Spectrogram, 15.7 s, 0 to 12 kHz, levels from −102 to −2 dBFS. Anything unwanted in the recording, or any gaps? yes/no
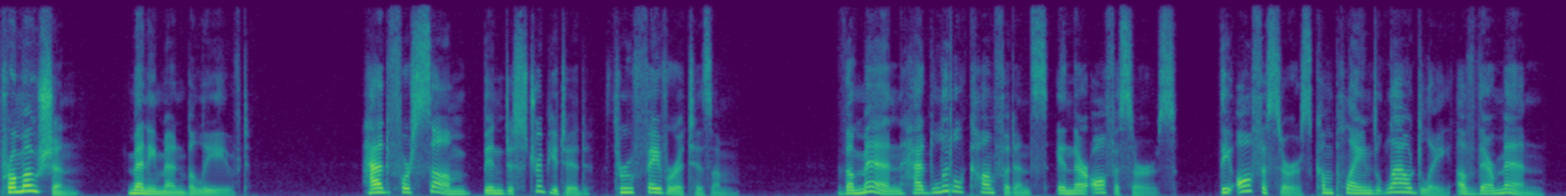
no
